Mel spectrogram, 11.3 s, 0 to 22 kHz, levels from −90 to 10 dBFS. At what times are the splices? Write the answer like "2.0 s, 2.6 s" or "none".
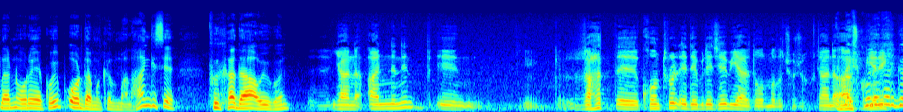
10.1 s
